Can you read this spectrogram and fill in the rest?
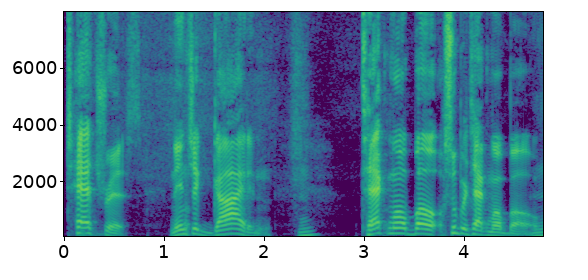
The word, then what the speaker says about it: Gaiden: Gaiden. – Oh, it was Ninja Gaiden? – Pronounced Gaiden.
